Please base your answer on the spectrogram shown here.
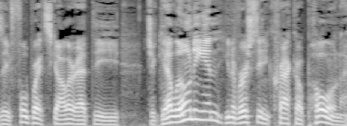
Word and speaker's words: Jagiellonian: And did I pronounce that university in in Poland correctly? Jagiellonian University. Jagiellonian.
